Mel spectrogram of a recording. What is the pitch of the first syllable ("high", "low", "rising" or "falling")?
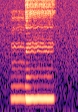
high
